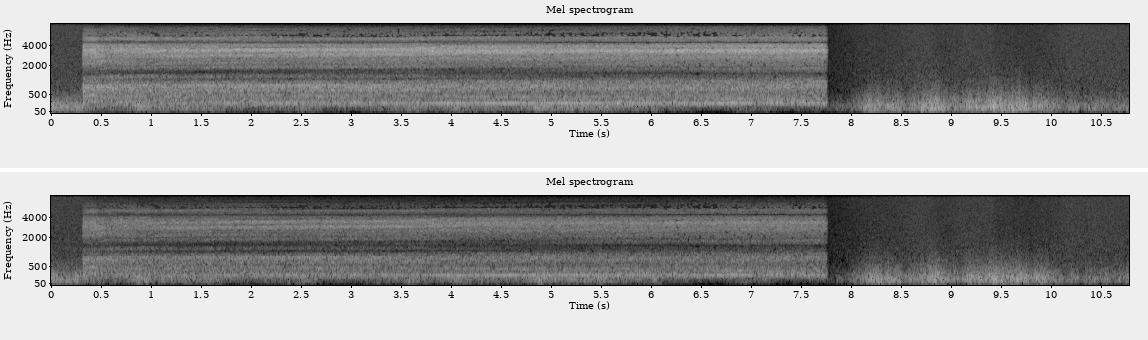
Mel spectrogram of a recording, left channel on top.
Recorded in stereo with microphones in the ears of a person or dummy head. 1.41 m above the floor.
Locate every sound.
0.3 s a hiss: 25° left (ahead or behind)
